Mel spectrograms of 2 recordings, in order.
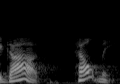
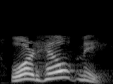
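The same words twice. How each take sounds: First: Quiet prayer. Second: Higher, louder, slow desperate plea; higher, louder panicked cry of help me. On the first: Shown as a demonstration. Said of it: "I'm gonna look to heaven and say". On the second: Retold or imitated. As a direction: beg the Lord as the army closes in. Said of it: "We can imagine".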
